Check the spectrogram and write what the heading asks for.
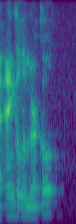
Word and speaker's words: Angela Merkel: So, I mean, you could, or I guess everybody's kind of touched on it as far as Angela Merkel. Did I say that right? – Yeah, Angela Merkel.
